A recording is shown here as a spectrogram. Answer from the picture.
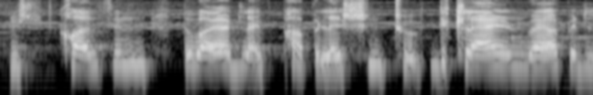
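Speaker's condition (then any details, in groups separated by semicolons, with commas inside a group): Cerebral palsy; speech therapy from age four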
